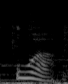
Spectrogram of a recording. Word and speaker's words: Uhr: Wie viel Uhr ist es?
